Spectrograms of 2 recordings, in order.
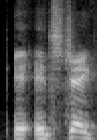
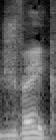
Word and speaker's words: JVKE: mean, yeah, like it's Jake, but just with an upside down A, I guess was yeah, because I was calling him Jvake for a long time.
